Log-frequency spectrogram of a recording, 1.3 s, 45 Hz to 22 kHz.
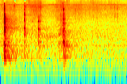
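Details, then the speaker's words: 2001 Ford Ranger XLT 3.0L rear drum brake adjusted after new wheel cylinders, adjuster tool turning star wheel through rubber cap hole: four crisp ticks under two seconds; clicking means shoes moving toward drum correctly. "hear the clicking, you know you're going the right way. I can start to hear it already."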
